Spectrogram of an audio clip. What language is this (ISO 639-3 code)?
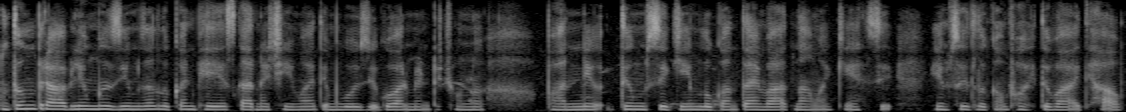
kas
